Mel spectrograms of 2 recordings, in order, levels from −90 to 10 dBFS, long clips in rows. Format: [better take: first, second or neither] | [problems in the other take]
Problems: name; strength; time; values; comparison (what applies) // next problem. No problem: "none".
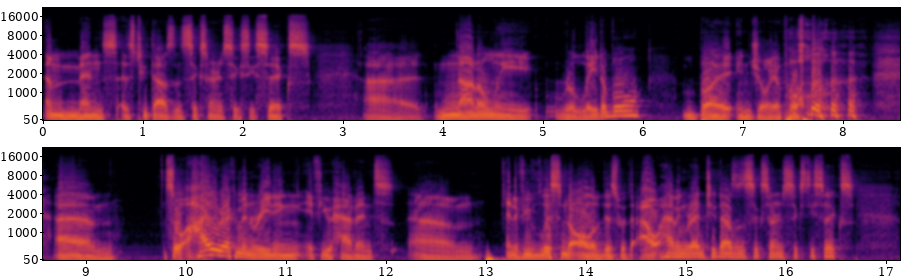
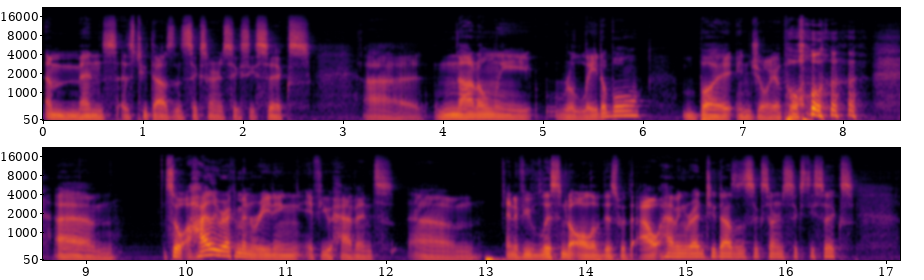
second | distortion; heavy; 6 dB below the speech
